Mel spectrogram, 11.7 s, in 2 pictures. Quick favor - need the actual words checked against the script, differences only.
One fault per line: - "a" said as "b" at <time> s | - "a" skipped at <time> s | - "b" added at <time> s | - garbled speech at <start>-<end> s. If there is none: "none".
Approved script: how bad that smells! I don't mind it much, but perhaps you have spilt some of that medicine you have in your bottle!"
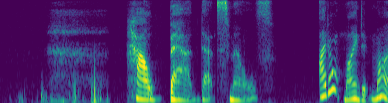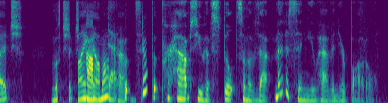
- garbled speech at 6.6-8.0 s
